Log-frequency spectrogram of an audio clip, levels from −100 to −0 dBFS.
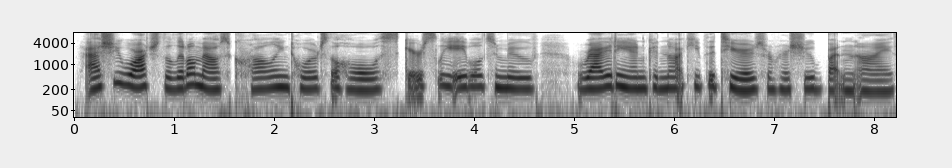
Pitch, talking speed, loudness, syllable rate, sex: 220 Hz, 190 wpm, -21 LUFS, 4.8 syllables/s, female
